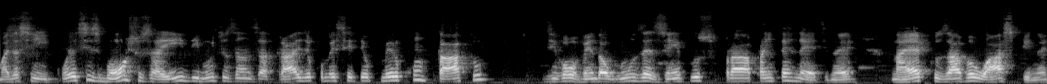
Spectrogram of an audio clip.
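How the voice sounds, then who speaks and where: A man with a Recife accent speaks at a moderate pace in a fairly high voice with ordinary pitch variation, music playing in the background. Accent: Pernambuco (Recife) Brazilian Portuguese. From Recife, northeast Brazil. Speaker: IT professional. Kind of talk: casual interview. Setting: remote call recording.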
